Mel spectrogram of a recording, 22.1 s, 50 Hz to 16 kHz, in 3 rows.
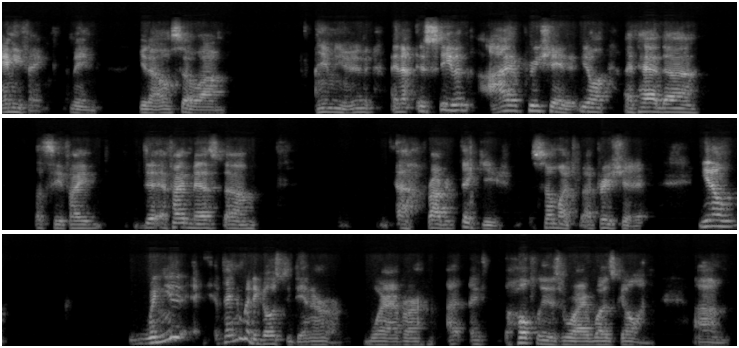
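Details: Male stroke survivor more than 13 years post-stroke with non-fluent aphasia; expressive (Broca's) aphasia.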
